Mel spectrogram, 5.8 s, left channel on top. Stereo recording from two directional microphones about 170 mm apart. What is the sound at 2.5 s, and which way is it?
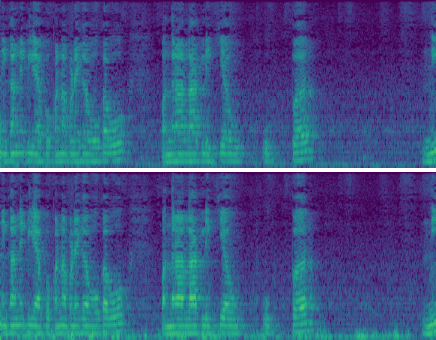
Speech, 40° right (ahead or behind).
